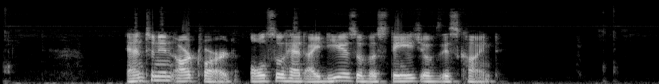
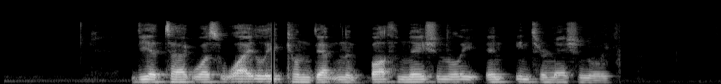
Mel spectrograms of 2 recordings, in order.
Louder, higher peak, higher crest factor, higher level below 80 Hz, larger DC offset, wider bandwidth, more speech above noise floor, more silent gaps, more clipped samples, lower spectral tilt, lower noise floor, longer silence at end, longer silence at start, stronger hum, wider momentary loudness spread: first, -15 LUFS vs -19 LUFS; about the same, 0 dBFS vs -2 dBFS; about the same, 16 dB vs 18 dB; first, -46 dBFS vs -56 dBFS; neither; first, 13.5 kHz vs 8 kHz; second, 41 dB vs 52 dB; neither; neither; about the same, -5.5 dB/octave vs -6 dB/octave; second, -56 dBFS vs -71 dBFS; first, 1.65 s vs 1.1 s; about the same, 1.25 s vs 1.3 s; neither; about the same, 7 LU vs 9 LU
